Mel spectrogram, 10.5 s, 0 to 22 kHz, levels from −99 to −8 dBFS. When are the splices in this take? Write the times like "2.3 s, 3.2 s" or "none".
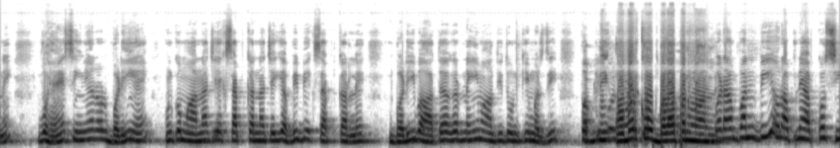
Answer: none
